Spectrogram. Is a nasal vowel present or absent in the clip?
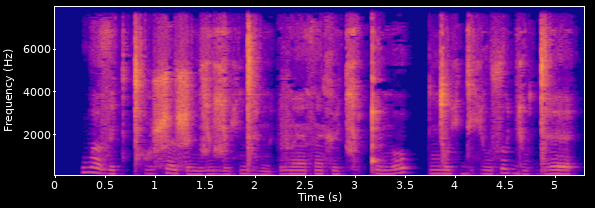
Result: present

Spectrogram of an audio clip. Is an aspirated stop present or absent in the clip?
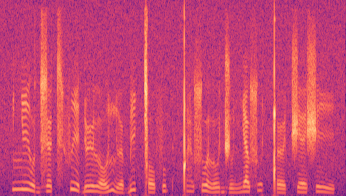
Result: absent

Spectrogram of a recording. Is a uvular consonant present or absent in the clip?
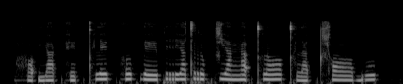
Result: absent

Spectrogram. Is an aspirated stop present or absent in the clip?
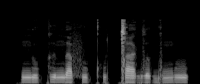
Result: present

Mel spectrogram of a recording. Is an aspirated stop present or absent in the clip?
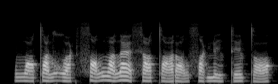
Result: absent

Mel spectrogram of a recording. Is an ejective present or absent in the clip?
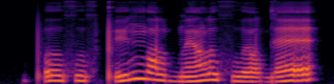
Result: present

